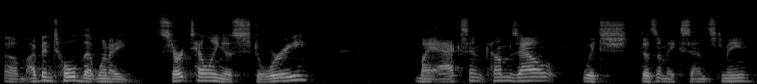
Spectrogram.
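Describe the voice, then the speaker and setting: Halting young man from the Texas Panhandle. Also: on the high side. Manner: halting, repeats words, many fillers. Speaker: podcast co-host. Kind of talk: casual podcast chat.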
